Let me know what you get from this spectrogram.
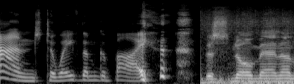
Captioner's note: laughs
